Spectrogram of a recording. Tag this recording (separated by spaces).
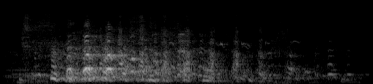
audience happiness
